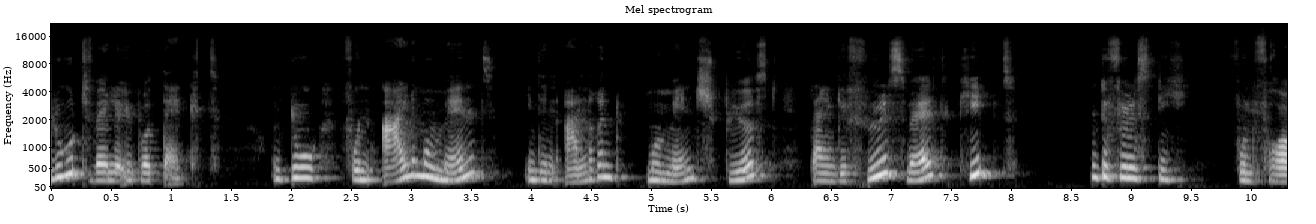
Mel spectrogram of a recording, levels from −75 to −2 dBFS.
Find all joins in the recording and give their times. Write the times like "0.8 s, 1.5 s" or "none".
none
